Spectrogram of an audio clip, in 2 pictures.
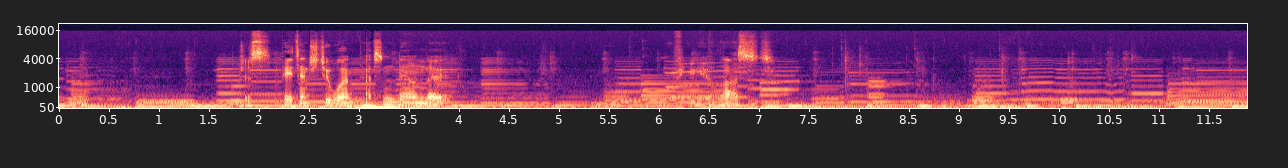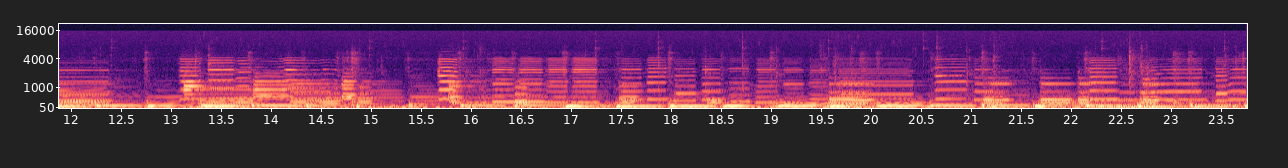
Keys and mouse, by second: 0.1 e, 3.8 s, 6.8 e, 7.9 s, 8.6 e, 9.5 s, 10.6 e, 13.3 s, 15.1 e, 15.9 s, 18.3 click, 19.4 e, 19.6 s, 21.1 e, 22.8 s.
